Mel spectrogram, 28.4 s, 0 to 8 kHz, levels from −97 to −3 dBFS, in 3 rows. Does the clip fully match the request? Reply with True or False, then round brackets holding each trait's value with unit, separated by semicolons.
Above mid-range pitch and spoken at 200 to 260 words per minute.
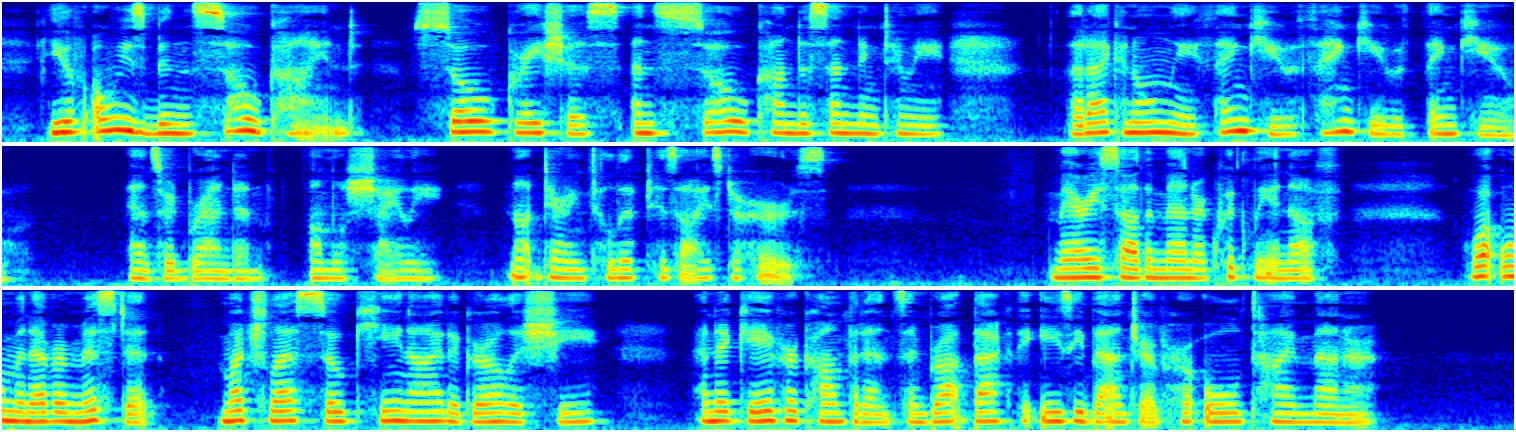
False (195 Hz; 150 wpm)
